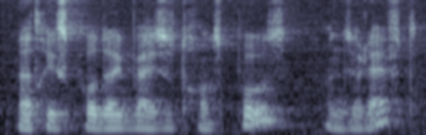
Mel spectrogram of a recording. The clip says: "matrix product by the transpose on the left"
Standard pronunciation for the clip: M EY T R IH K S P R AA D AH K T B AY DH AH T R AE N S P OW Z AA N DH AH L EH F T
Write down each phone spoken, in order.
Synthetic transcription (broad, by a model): M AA T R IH K S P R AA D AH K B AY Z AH T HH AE S P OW Z AA N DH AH L EH F T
